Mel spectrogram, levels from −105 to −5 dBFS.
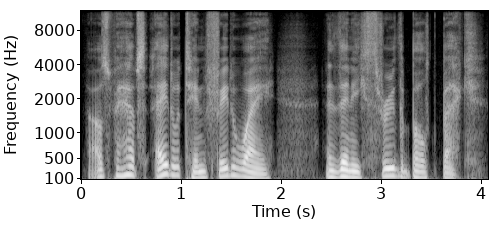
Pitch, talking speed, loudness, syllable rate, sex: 130 Hz, 205 wpm, -20 LUFS, 5.1 syllables/s, male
